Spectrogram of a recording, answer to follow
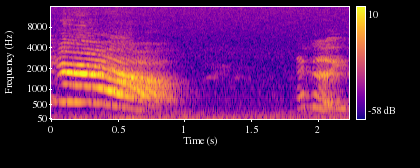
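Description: A puppy's long whining cry, falling in pitch and fading out after about a second. A voice starts near the end.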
